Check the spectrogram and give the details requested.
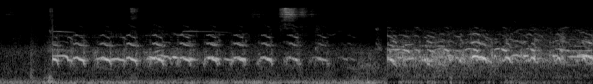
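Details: Seagulls flying by the ocean call in fast overlapping bursts of short, nasal, yelping notes, several birds at once, with a dense chorus building after a brief pause and surf rumbling underneath.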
